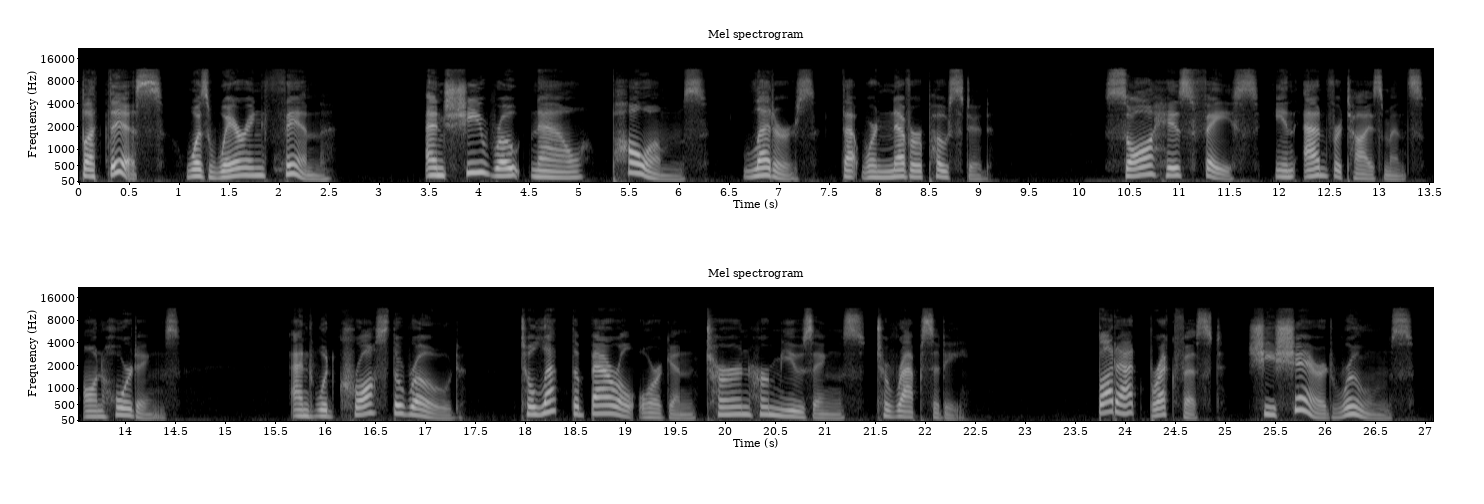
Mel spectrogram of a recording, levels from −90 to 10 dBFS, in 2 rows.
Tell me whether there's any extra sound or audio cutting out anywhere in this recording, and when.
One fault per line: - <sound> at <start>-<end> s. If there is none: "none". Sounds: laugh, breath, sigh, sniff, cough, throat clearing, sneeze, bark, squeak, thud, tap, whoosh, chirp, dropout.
none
